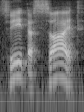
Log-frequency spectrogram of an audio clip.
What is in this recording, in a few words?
"revenge", Finnish; Worms Armageddon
